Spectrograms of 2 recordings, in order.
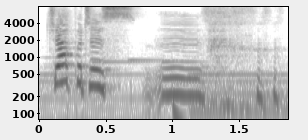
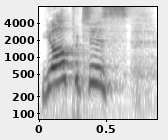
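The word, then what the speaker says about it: Japetus: 1856 the danish zoologist japanese that's not how you say his name that can't be how you say his name yapitus steden strip um japanese steen strip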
